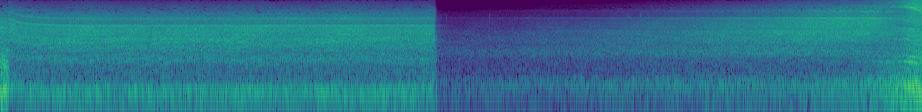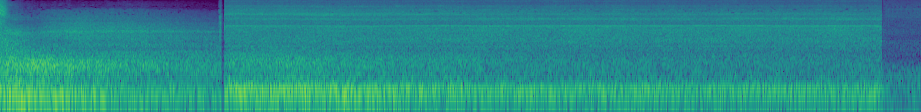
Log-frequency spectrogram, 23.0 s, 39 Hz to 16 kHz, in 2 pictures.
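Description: Simulated Boeing 727 jet engines drone steadily in flight, the sound shifting as the view changes: a loud hum, a quieter muffled stretch swelling to a rushing peak, then the steady roar again.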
